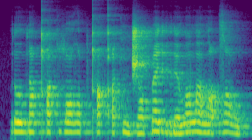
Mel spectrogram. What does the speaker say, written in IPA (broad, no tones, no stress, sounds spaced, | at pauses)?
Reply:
ɾ o w ɾ æ qʼ o k ʎ o ðˤ e p qʼ e qʼ i k n d͡ʒ ɒ p æ rʲ ɒ w ɒ lˠ æ lˠ i ʔ zˤ i w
